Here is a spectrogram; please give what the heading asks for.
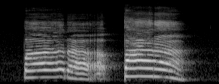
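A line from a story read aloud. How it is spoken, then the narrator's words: Shouting. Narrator (Spanish): gritaban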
